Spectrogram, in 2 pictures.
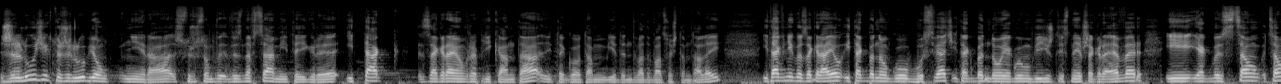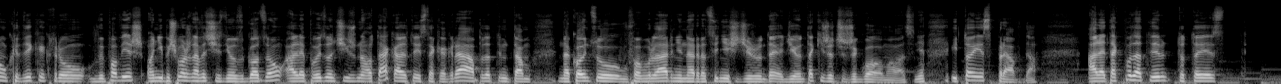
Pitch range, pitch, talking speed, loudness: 125-155 Hz, 140 Hz, 235 wpm, -20 LUFS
